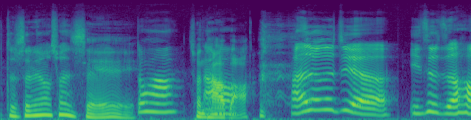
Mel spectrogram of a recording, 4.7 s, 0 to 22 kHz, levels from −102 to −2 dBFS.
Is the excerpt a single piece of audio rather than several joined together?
no; 1 cut; at 1.8 s

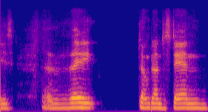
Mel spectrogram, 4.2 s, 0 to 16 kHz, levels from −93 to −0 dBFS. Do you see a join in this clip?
yes; 1 cut; at 3.0 s

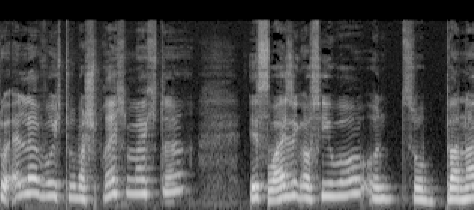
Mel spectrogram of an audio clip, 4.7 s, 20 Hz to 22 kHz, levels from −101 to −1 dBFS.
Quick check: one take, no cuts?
no; 2 cuts; at 2.7 s, 3.2 s

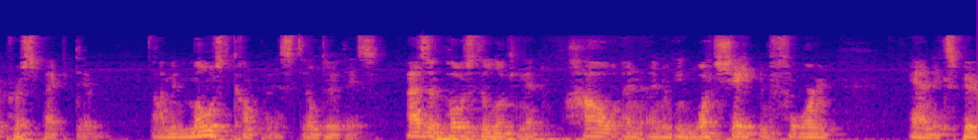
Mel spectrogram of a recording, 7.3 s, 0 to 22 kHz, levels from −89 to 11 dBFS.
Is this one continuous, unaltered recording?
no; 1 cut; at 3.0 s

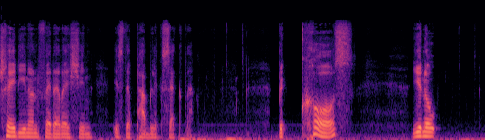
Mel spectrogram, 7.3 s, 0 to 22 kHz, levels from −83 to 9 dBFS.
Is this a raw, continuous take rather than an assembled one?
yes; 0 cuts

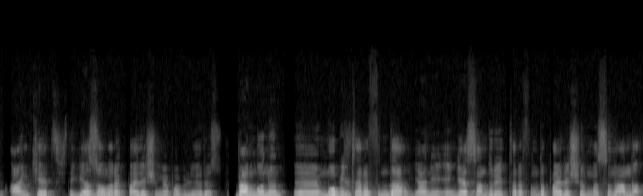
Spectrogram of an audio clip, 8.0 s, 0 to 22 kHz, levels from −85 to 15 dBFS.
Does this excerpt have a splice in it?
yes; 1 cut; at 2.9 s

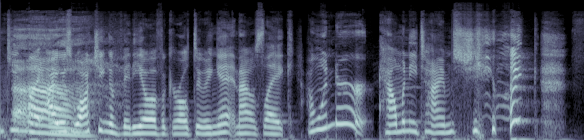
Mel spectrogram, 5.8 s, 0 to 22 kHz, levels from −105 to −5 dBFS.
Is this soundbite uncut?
no; 2 cuts; at 3.0 s, 3.7 s

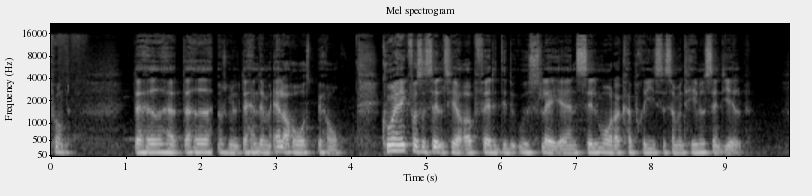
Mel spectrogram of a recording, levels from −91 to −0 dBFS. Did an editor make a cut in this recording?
yes; 2 cuts; at 2.1 s, 2.8 s

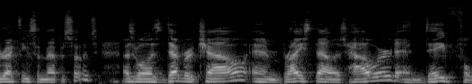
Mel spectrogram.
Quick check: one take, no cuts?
yes; 0 cuts

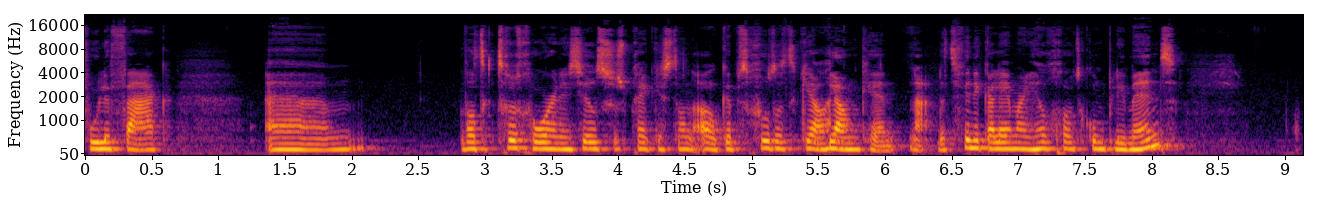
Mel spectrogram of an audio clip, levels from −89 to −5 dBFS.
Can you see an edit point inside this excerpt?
yes; 1 cut; at 5.6 s

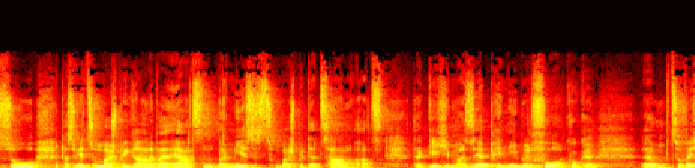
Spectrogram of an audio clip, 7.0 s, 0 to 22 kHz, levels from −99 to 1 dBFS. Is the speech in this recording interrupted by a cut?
no; 0 cuts

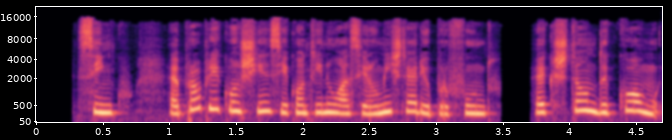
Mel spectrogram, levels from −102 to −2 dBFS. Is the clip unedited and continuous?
yes; 0 cuts

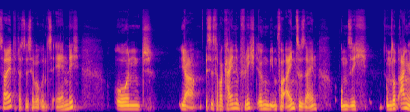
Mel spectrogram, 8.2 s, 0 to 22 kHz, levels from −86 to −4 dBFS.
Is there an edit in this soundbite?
no; 0 cuts

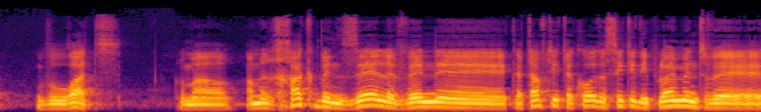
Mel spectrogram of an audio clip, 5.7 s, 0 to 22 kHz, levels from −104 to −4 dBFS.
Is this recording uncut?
yes; 0 cuts

